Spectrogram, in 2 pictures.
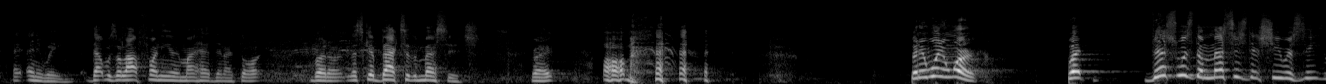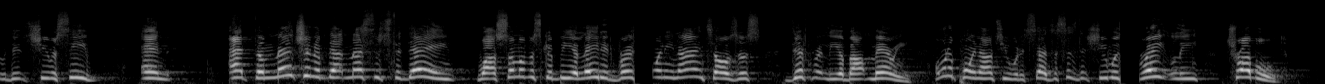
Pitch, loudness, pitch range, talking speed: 275 Hz, -26 LUFS, 205-315 Hz, 170 wpm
